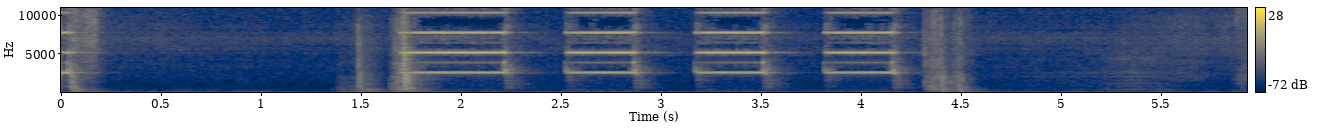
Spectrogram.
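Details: Renault Spider, which has no indicator self-cancel: a newly installed indicator tell-tale speaker, tested after installation. A clean high beep repeats about four times at an even pace. The indicator reminder buzzer works properly.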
